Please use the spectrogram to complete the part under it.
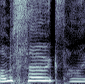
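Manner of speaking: mock giddy excitement. Imitating a train enthusiast who gets so pumped: imitating someone getting pumped. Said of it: "He gets so pumped".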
